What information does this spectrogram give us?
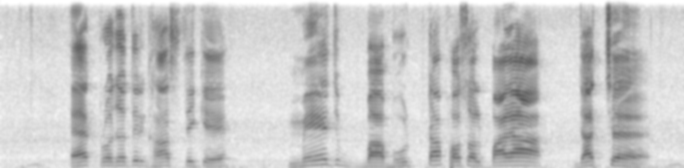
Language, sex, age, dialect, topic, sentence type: Bengali, male, <18, Western, agriculture, statement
